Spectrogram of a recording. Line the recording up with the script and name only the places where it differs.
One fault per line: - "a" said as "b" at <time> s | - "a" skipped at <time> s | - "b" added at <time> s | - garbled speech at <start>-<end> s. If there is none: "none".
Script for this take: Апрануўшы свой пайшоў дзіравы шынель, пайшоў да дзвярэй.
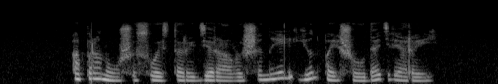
- "пайшоў" said as "стары" at 1.7 s
- "ён" added at 3.1 s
